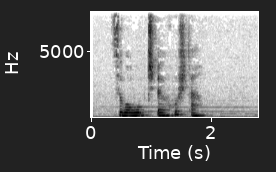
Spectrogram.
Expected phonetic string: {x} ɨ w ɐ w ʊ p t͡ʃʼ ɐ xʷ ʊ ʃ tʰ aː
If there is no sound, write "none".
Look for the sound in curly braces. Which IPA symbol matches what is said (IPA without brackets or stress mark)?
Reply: s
